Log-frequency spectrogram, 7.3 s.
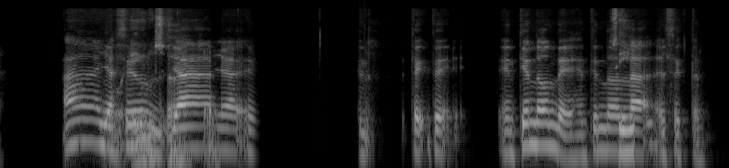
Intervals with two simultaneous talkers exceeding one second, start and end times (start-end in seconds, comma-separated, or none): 1.0-2.2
